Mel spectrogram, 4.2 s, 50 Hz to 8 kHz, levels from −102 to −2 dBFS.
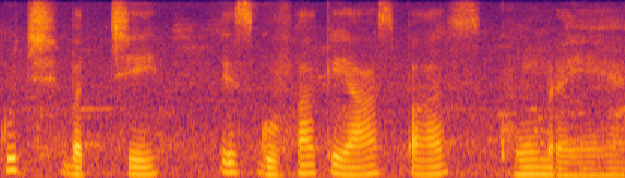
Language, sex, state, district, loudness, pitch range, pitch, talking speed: Hindi, male, Madhya Pradesh, Umaria, -18 LUFS, 115-140 Hz, 120 Hz, 130 wpm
